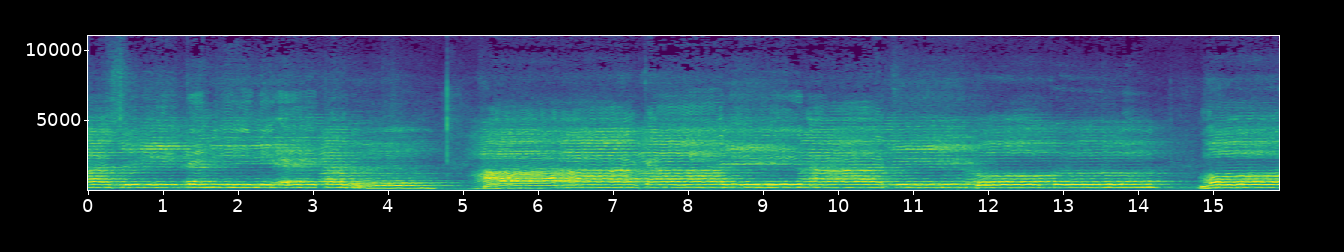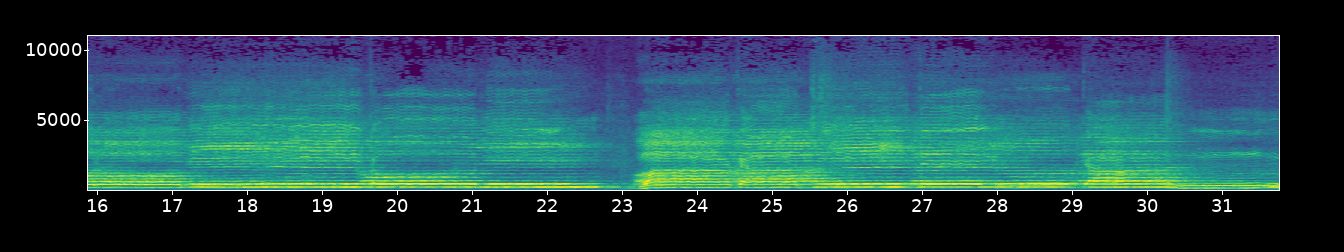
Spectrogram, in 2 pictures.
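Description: A Buddhist priest's voice chanting Jodo Shinshu liturgy in long, sustained melodic phrases. He breaks off three times for a breath, about every eight to nine seconds.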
